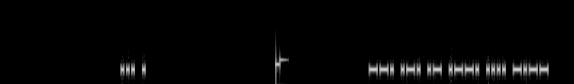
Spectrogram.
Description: Morse code, heard as a keyed tone, about 38 wpm, 700 Hz. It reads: SE GRAPHY
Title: Speed-Racing Multi-letter Phonemes - 30wpm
